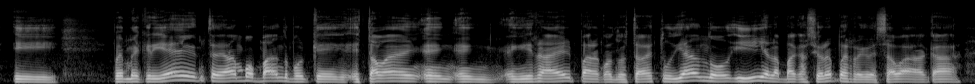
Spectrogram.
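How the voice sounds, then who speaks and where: In a plain, everyday voice, a man speaks at a moderate pace and medium pitch with ordinary pitch variation. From Puerto Rico, San Juan. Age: 60s. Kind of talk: testimony interview.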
